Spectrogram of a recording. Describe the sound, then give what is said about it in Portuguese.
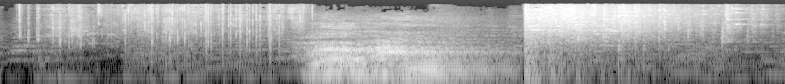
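A magical barrier breaking: a loud crystalline shattering bursts out, glassy fragments crackling and tinkling over a deep rumbling roar that swells, then cuts to a bright, hissing spray of breaking shards. “A barreira se rompe, vocês escutam um barulho dela se rompendo.”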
